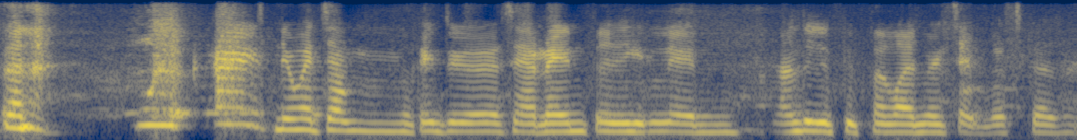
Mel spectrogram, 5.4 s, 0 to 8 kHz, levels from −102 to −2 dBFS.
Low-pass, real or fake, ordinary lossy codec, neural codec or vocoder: 7.2 kHz; fake; Opus, 64 kbps; codec, 16 kHz, 1 kbps, X-Codec, HuBERT features, trained on balanced general audio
